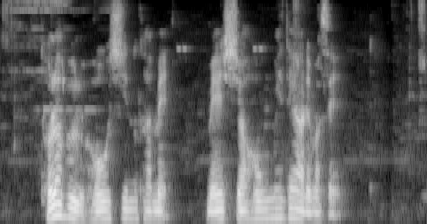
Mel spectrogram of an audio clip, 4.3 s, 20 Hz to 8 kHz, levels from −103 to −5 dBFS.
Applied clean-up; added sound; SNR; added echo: classical method log-MMSE.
